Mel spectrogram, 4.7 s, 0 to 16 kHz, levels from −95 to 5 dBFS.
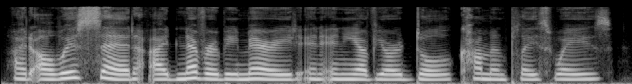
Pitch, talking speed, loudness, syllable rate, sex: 220 Hz, 175 wpm, -16 LUFS, 4.8 syllables/s, female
